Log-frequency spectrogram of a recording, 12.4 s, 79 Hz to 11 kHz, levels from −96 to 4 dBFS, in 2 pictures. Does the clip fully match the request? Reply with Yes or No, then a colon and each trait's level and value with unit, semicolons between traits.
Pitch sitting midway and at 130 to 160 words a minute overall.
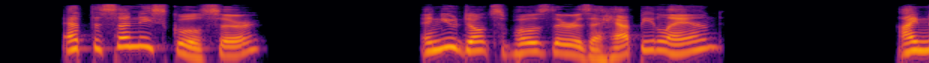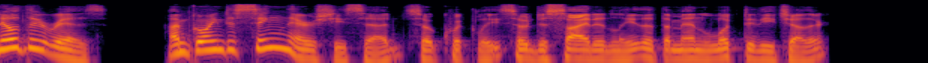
No: medium, 150 Hz; average, 175 wpm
